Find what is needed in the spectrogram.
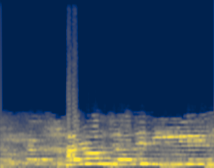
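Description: A young child's voice singing a long held high note, with a sharp click about two-thirds of a second in.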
